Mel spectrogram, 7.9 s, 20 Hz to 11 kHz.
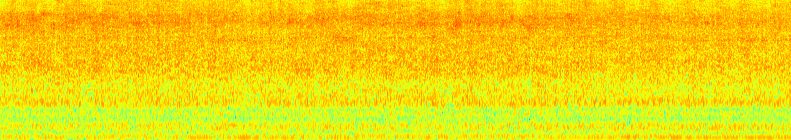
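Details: Engine after correcting Holley distributor trigger from rising to falling edge, timing off about 6°, idle tuning pending: loud steady idle, deep rumble, even beat, no misfire or popping.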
